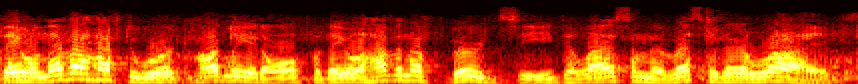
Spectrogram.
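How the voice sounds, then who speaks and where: Man acting high-pitched brash radio teenage boy. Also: animated, moderate pace, over a noisy crowd, close to an everyday voice. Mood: reading aloud. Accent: American. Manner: slangy, offhand. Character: brash, nosy, casual teenage son. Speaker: actor in radio sitcom. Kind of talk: old-time radio sitcom acting. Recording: dull vintage radio recording.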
